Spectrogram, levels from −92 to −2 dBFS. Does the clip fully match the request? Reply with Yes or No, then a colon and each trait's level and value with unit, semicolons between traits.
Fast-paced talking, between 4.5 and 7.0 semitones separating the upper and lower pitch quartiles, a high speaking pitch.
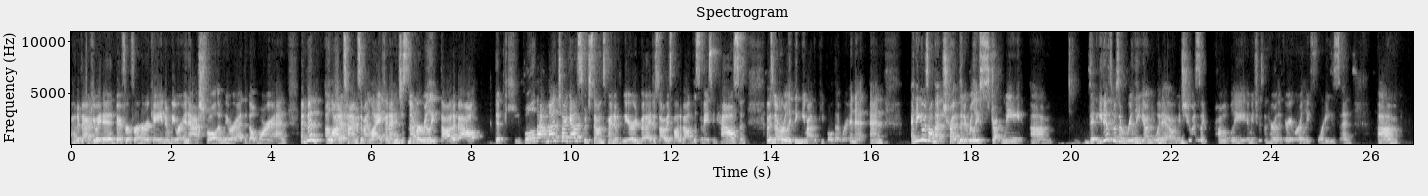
Yes: fast, 240 wpm; average, 5.2 semitones; high, 195 Hz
